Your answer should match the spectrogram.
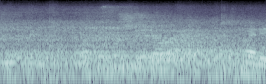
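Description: Speech: people talking in a large hall, with a man saying a short word near the end.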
